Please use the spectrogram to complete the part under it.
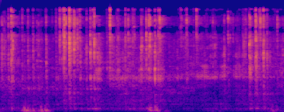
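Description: Glass marbles clatter and roll down a plastic track.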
